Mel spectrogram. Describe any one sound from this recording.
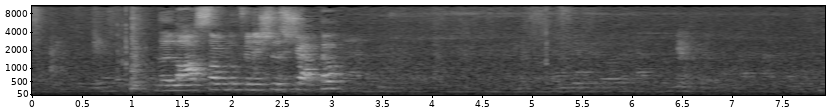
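A man speaks nearby, explaining at a steady pace.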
